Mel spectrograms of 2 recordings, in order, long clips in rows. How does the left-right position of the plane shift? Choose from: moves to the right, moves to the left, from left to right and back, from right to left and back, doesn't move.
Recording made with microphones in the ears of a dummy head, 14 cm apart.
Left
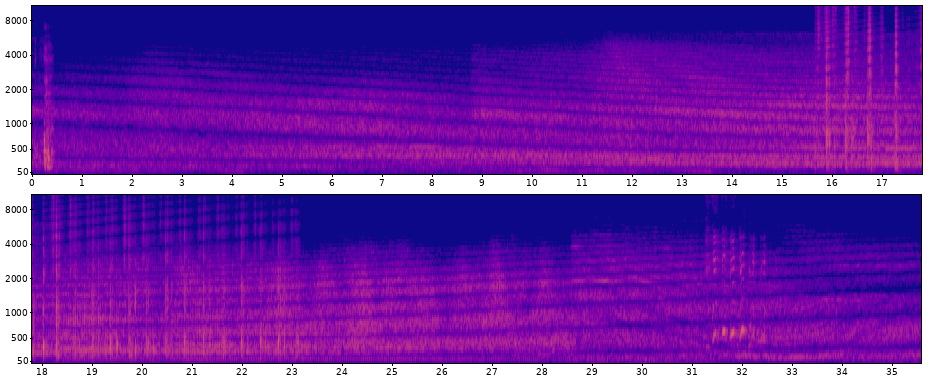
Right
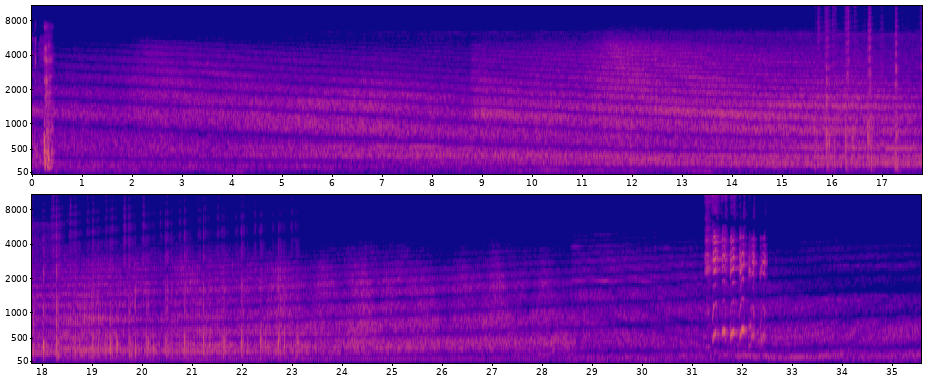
moves to the left.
